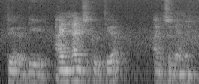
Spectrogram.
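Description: A man with a Malagasy accent speaks very slowly at a medium pitch, with noticeable background noise and audible room echo. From Madagascar. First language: Malagasy (speaking German). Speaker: economist and politician, club member. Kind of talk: casual interview. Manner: halting.

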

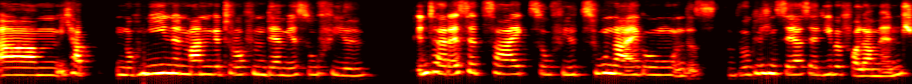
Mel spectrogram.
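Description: The speech moves at a fairly slow pace with fairly even intonation. Its loudness swings widely. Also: woman, high pitch for a woman. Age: 30s. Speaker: coaching client. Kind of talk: interview. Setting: podcast interview.

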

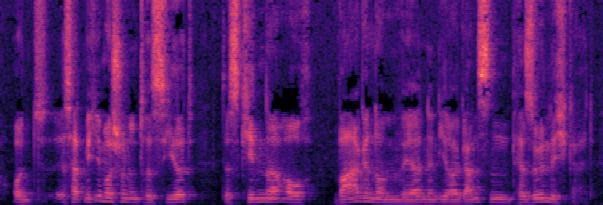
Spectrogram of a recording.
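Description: The clip has an unremarkable speaking voice at a moderate pace with fairly even intonation. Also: man, medium pitch for a man. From Germany. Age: 40s. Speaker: mediator and activist. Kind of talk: interview.

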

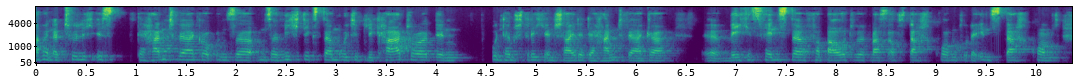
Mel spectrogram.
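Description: A woman's somewhat breathy, fairly low voice with a Franconian accent, monotone, flat intonation and a moderate pace. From Franconia, Germany (Hof). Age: 40s. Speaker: marketing director. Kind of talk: interview.

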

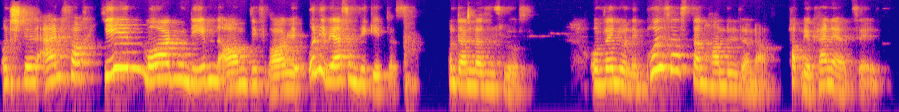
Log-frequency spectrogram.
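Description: Animated, lively-sounding delivery with bouncy intonation at a fairly quick clip. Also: woman, high pitch for a woman. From rural German-speaking area, farming background. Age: 30s. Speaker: life and money coach. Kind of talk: interview.

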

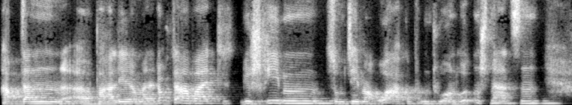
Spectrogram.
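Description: With audible room echo around him, a man talks at a moderate pace using fairly even intonation. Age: 40s. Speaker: general practitioner and stress medicine doctor. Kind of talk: interview. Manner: hesitant, many fillers.

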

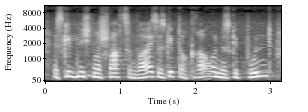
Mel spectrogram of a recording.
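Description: At a moderate pace and medium pitch, a woman speaks in a plain, everyday voice. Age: 60s. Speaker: sociologist and former athlete. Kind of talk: interview. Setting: studio.

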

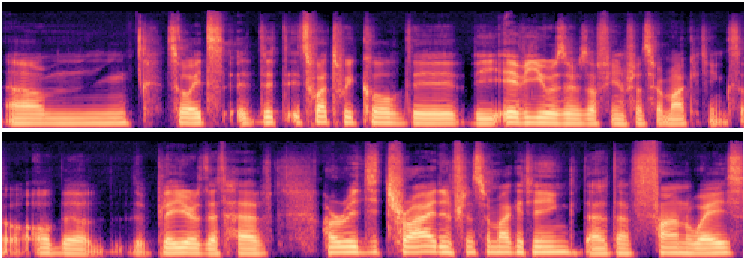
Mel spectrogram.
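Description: A man with a French accent, medium in pitch, flat and monotone at a fairly slow pace, in a very clean, dry, close recording with a silent background and no echo. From France. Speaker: company founder and CEO. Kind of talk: interview. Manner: hesitant, many fillers.

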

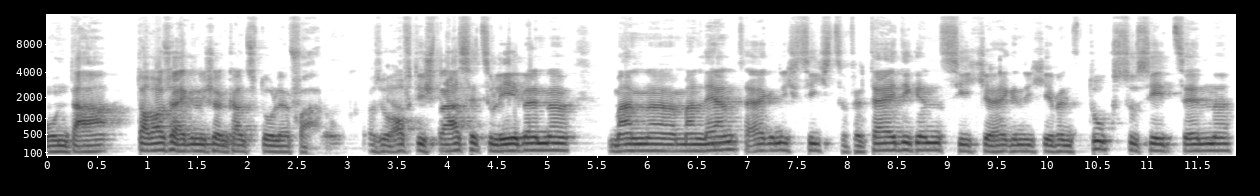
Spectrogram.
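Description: A man's medium-pitched voice, monotone and flat, at a fairly slow pace. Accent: Italian. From southern Italy, near Naples. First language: Italian (speaking German). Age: 60s. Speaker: restaurateur. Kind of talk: interview. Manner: halting, many repetitions.

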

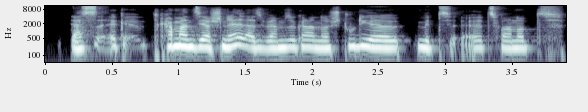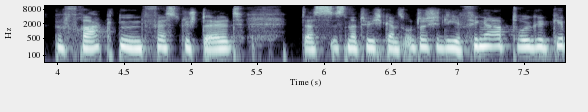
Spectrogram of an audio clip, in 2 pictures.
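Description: Very fast speech from a woman at medium pitch, dark and mellow in tone, over a quiet background. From eastern Germany, Bitterfeld-Wolfen (Saxony-Anhalt). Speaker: humor trainer and speaker. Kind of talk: interview conversation.

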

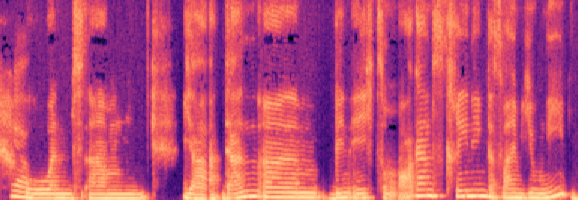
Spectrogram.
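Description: In a room with audible echo, a woman speaks very slowly with a fairly low pitch, a dark, mellow tone, and ordinary pitch variation. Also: very even loudness. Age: 30s. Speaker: bereaved mother, volunteer with a parent support association. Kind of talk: personal testimony in an interview. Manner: many hesitations and fillers.

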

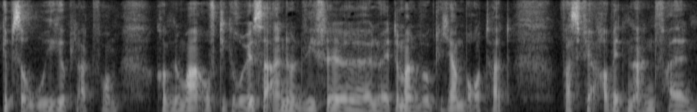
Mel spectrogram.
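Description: A somewhat breathy male voice, fairly low in pitch, with monotone, flat intonation. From Lusatia, Brandenburg (Sorbian-Wendish area near Cottbus). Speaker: chef and soup restaurant owner. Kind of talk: casual interview. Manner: hesitant, many fillers.

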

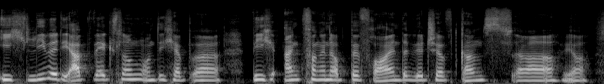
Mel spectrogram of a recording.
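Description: A plain, everyday voice moves at a moderate pace with fairly even intonation. The recording is very clean, with a silent background. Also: woman. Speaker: business executive. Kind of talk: interview. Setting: historic railway carriage.

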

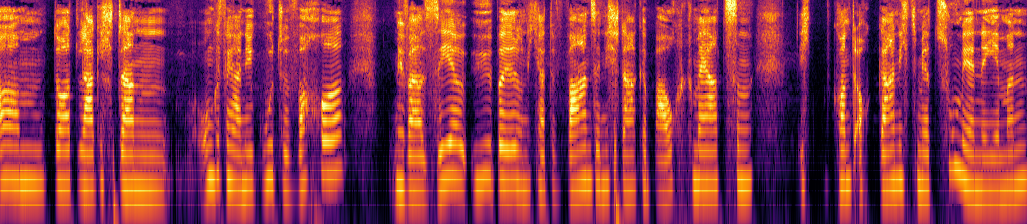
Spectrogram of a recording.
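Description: The delivery is monotone and flat at a fairly slow pace. The sound is dry and close, with no echo. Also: woman, medium pitch for a woman. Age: 50s. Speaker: theatre props master, former travel agency worker. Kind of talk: interview, personal testimony.

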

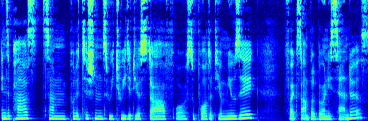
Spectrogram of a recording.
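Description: A woman of medium pitch speaks at a moderate pace in a German accent, her intonation monotone and flat. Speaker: podcast host. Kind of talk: interview. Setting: studio.

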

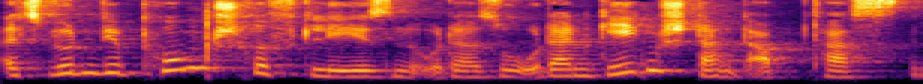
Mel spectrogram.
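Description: Somewhat breathy, a woman talks at a fairly quick pace with very wide pitch swings. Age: 40s. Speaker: museum guide. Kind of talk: interview. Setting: museum.

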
